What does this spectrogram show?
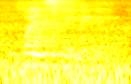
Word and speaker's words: Wensleydale: Wensleydale.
